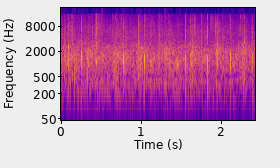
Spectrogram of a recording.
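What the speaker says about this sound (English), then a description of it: "Could you guys please give them a round of applause?" An audience at an Eagle Scout ceremony claps for the Scoutmasters, individual hand claps standing out in a fairly even, moderately loud patter with no speech on top.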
